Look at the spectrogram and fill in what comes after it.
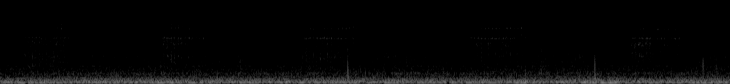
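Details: Sleeping cat snoring: five airy, hissing wheezes, each about half a second long, come roughly every one and a half seconds over a steady low rumbling purr-like drone.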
